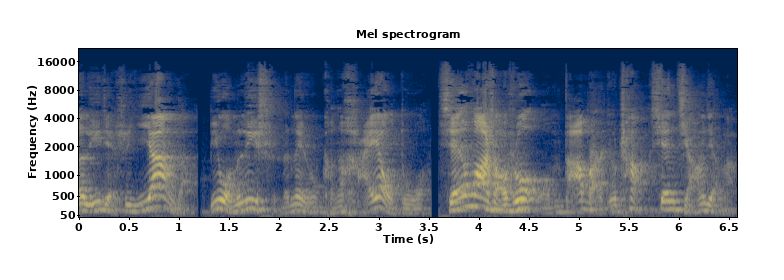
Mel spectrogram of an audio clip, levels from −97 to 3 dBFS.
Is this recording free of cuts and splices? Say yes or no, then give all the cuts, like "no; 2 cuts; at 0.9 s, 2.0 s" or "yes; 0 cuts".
no; 1 cut; at 1.2 s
